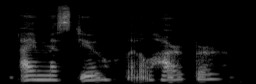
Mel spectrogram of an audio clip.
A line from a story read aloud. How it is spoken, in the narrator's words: Prudence murmurs, half asleep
